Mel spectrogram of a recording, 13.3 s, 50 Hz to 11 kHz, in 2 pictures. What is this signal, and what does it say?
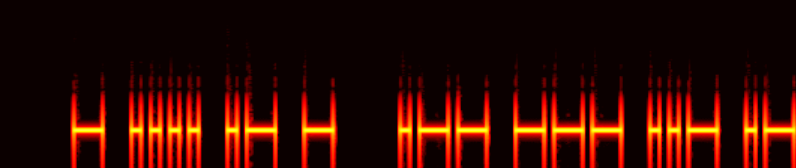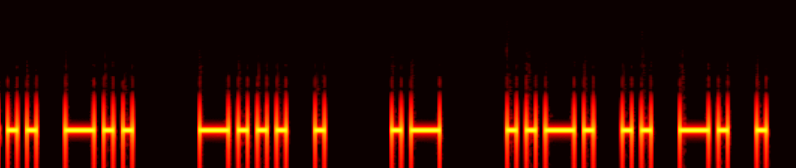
Morse code, heard as a keyed tone, about 15 wpm, 700 Hz. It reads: THAT WOULD BE A FINE
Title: Sentences from Top 500 Words 15wpm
